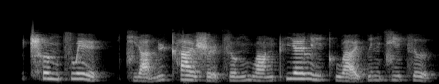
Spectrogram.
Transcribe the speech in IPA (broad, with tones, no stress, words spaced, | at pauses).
ʈ͡ʂʰɤ˥˧ŋt͡swe˥˩ɪ̯ | t͡ɕjä̰˨˩n̪y˥kʰa˥˩ɪ̯ ʂɻ̩˨˩t͡sʊ˧˥ŋmwɑ˧˥ŋ pʰjɛ˥li˧˥kʰwa̰˨˩ɪ̯ pi˥˩nt͡ɕi˥ t͡sɹ̩˥˩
